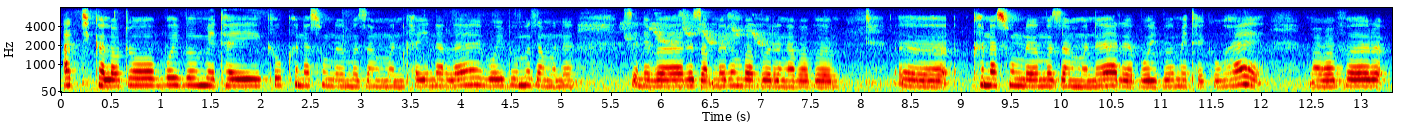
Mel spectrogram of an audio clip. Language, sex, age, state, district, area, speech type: Bodo, female, 18-30, Assam, Kokrajhar, rural, spontaneous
